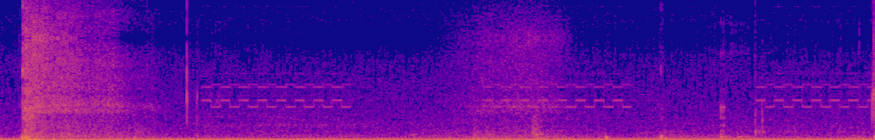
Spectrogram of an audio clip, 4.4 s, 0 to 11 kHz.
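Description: A telephone rings in short repeated electronic trills over a steady low hum, fairly faint and without talk, in the video game Watch Dogs 2.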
